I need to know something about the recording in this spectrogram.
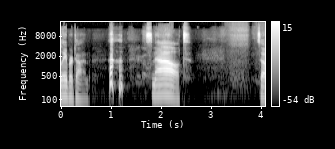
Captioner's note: laughs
